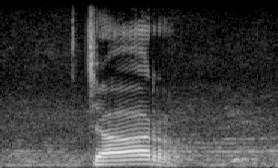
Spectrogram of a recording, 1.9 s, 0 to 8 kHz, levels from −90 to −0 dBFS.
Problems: constant background noise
